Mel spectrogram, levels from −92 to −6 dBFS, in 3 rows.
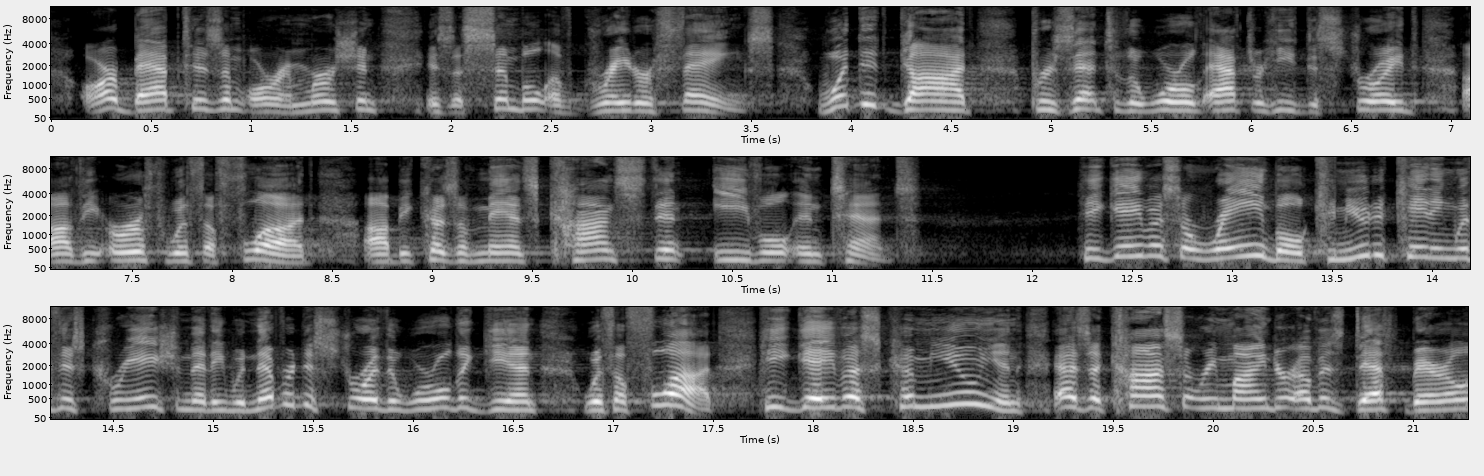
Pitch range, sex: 215-290 Hz, male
